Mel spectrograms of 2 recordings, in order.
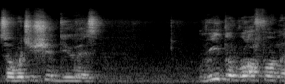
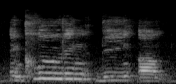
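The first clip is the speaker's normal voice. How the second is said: usual speaking voice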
